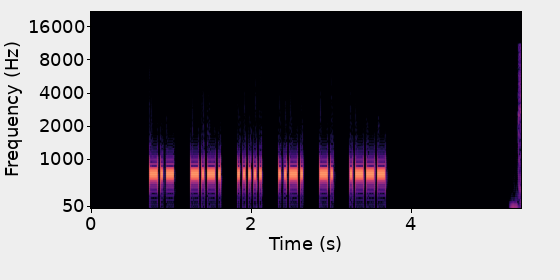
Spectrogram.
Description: Morse code, heard as a keyed tone, about 34 wpm, spaced as for 25 wpm, 700 Hz. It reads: KC5FNJ
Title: USA Call Signs - 2x Character Spacing - 35wpm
